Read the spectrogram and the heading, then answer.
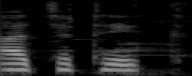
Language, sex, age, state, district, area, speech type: Santali, female, 45-60, Jharkhand, Bokaro, rural, spontaneous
